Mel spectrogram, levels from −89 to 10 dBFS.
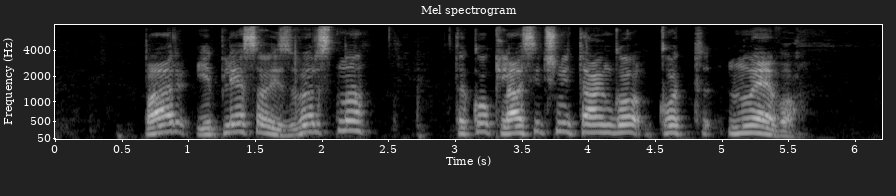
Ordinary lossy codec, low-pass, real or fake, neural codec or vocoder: none; none; real; none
